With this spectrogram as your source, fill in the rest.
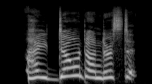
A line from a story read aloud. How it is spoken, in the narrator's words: the agent gasps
